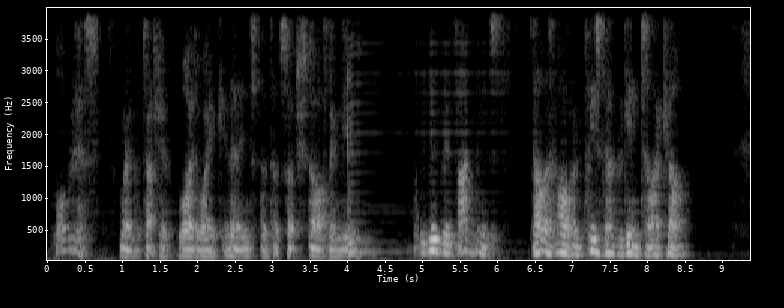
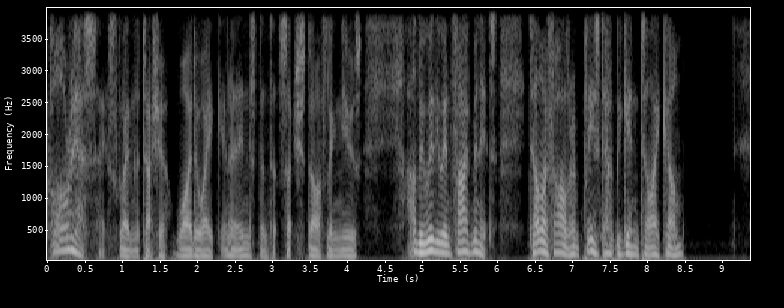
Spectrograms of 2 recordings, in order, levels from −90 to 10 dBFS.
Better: second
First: noise reduction (neural mask model DeepFilterNet 3)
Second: none

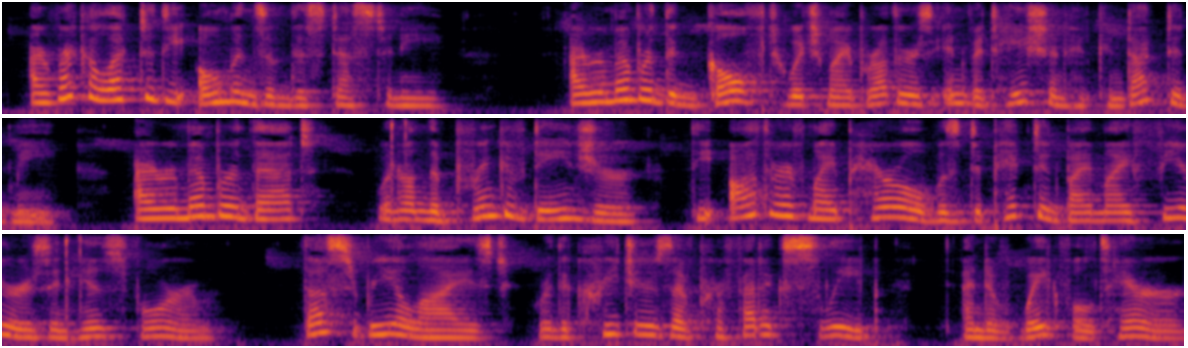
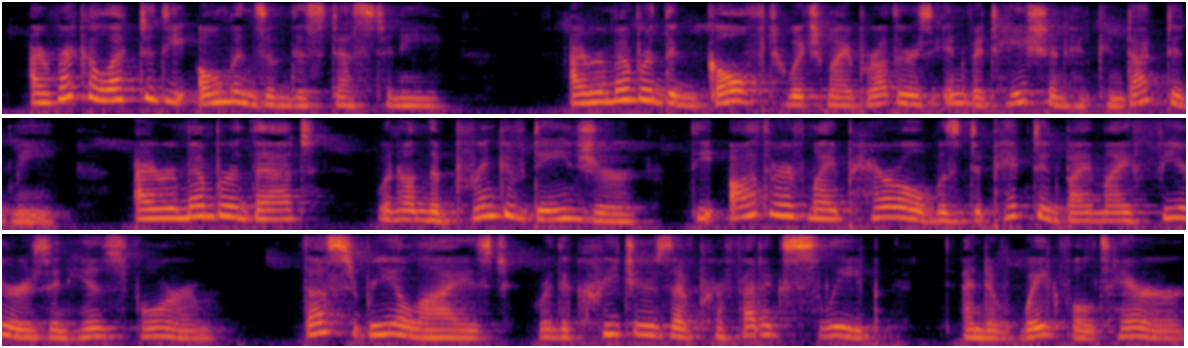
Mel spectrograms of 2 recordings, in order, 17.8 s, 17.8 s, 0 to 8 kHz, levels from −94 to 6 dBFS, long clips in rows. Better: second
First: background sound (Finger snapping); 18 dB below the speech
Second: none

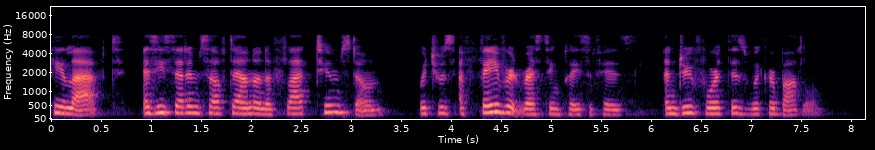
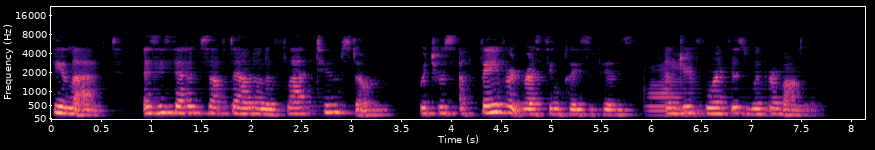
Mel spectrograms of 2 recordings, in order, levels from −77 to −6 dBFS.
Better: first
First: none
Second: noise reduction (neural mask model DeepFilterNet 3)

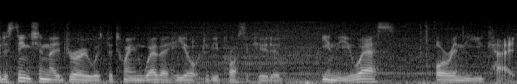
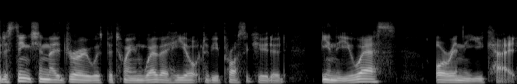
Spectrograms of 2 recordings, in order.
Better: second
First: background sound (Motorcycle / Accelerating, revving, vroom); 12 dB below the speech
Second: none

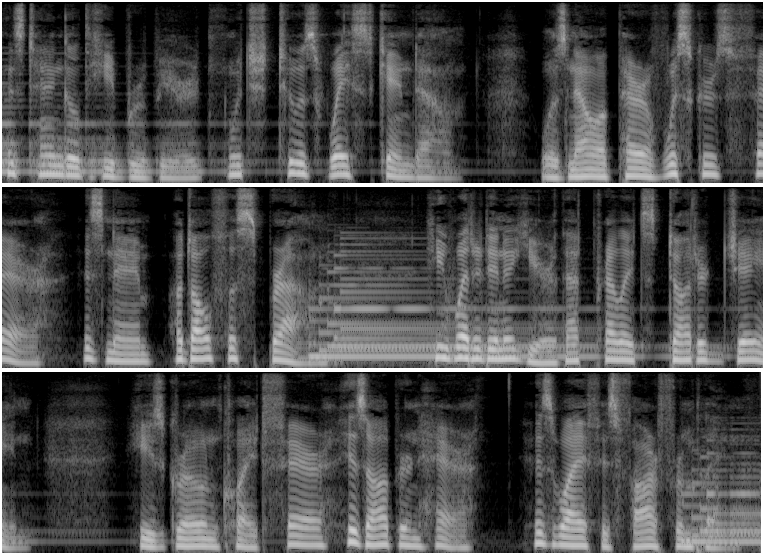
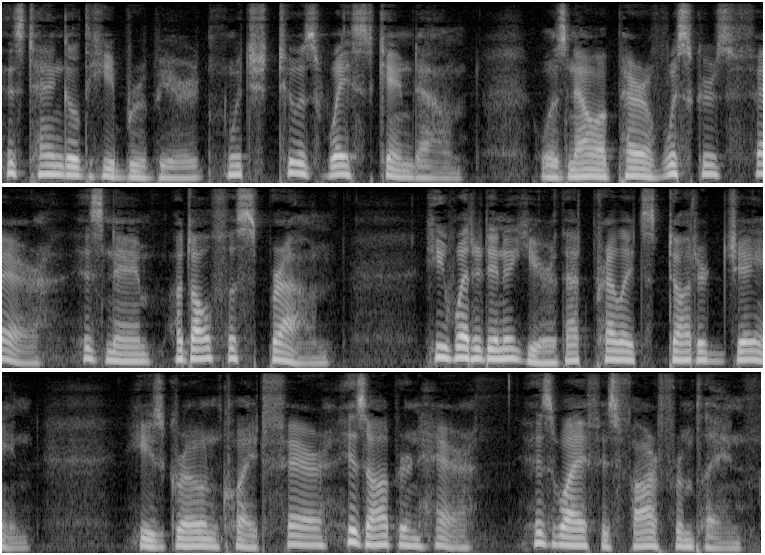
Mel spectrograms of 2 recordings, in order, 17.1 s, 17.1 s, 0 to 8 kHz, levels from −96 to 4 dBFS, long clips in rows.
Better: second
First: noise reduction (neural mask model RNNoise)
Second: none

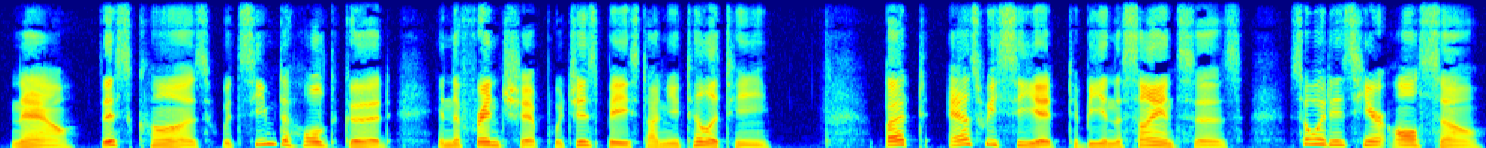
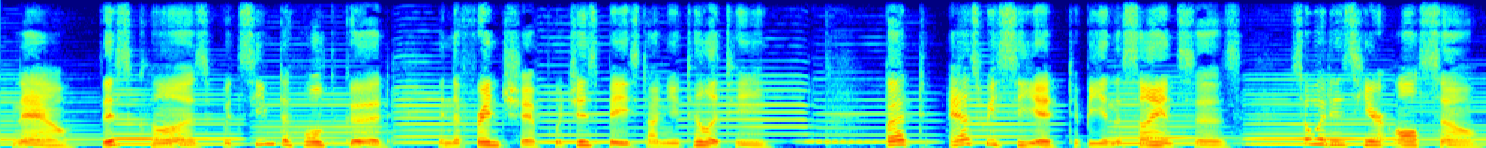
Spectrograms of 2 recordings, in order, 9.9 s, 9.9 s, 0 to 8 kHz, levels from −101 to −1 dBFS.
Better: first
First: none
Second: background sound (Bowed string instrument); 9 dB below the speech // room echo; dies away in 0.3 s

